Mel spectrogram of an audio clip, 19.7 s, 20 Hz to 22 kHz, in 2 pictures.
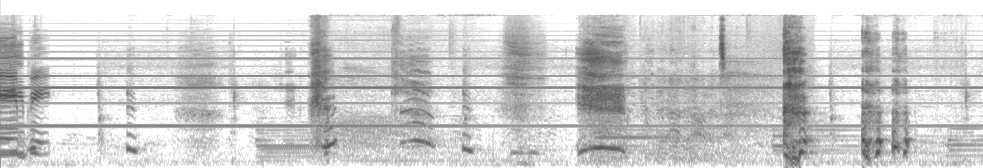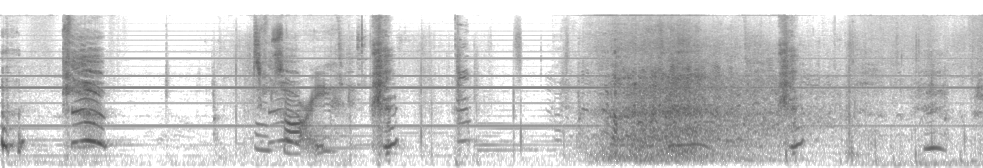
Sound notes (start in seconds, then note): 0.3 beeping, crying; 12.3 crying, beeping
